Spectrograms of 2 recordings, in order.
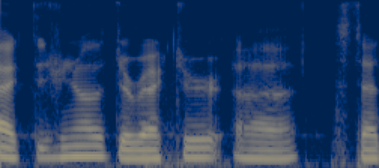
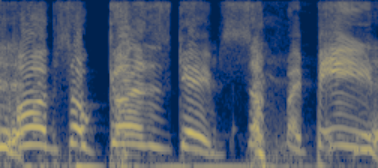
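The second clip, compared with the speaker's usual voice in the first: mock raging, much higher and louder; 14 semitones higher, 11 dB louder than usual. Retelling how Cole kept raging while gaming, imitating Cole's raging. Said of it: "he was still raging".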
